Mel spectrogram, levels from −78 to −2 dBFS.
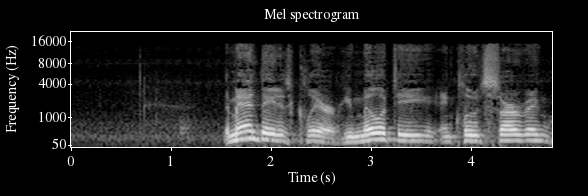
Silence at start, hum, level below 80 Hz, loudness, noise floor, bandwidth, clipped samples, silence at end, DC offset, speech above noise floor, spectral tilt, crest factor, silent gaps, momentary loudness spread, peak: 1.1 s; none; -56 dBFS; -16 LUFS; -49 dBFS; 15.5 kHz; under 0.1%; 0 s; under 0.1%; 33 dB; -6 dB/octave; 16 dB; none; 7 LU; -2 dBFS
